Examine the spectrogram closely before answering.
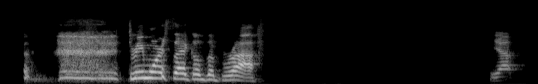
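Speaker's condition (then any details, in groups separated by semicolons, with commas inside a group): No condition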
